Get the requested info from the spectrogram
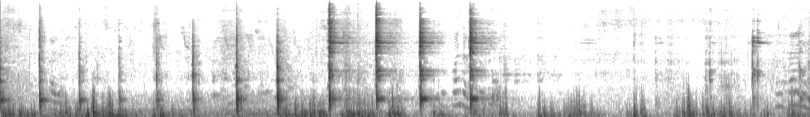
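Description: A steel pipe knocking repeatedly against a cast-iron truck brake drum, about two strikes a second, each with a brief metallic ring, as blackened lumps left from casting are broken loose and knocked out of the drum.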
